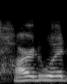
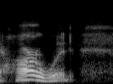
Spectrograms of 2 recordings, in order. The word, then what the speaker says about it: Harwood: Gosh, is that guy's name always pronounced Hardwood? That poor guy. Harwood.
